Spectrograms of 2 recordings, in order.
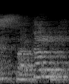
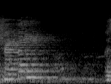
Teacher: सबसे पहले वर्णोच्चारण की शिक्षा कि श कहां से बोलना है, स कहां से बोलना है, इसमें मूर्धन्य श है, इसमें दंत्य स है, इसमें तालव्य श है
